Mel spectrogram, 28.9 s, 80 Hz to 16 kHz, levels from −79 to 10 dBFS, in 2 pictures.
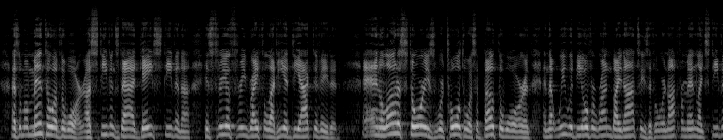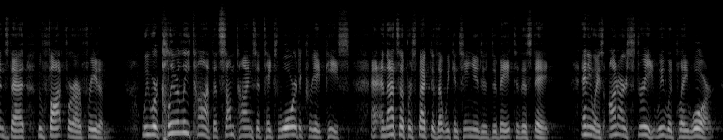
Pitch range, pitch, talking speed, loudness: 165-210 Hz, 185 Hz, 180 wpm, -28 LUFS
